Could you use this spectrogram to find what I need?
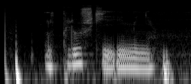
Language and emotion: Russian, neutral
